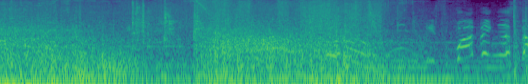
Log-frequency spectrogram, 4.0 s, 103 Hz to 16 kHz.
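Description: Enemy gunfire and explosions in Marvel's Spider-Man 2, a loud continuous roar of booms and blasts that thins out toward the end as a voice starts talking.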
